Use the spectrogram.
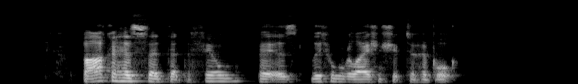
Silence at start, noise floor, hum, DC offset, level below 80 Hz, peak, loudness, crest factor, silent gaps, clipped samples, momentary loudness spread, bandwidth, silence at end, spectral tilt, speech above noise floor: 0.85 s; under -90 dBFS; none; under 0.1%; -72 dBFS; -2 dBFS; -20 LUFS; 20 dB; none; under 0.1%; 14 LU; 10 kHz; 1.25 s; -4.5 dB/octave; over 71 dB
